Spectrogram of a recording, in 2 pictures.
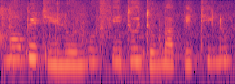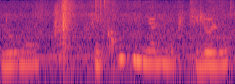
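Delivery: high, soft cooing lullaby voice. Real, not acted. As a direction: coo gently so she sleeps. Lulling sleeping cat softly.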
